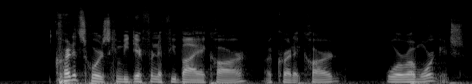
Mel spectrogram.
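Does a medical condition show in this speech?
No.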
